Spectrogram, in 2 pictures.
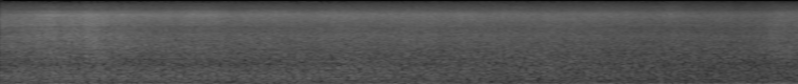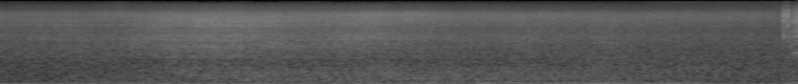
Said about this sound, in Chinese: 甚至于啊，你可以试着闭上眼睛，用听觉的视角，从我的角度，你来感觉这个海浪的声音啊，你会觉得更不太一样哦。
